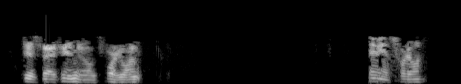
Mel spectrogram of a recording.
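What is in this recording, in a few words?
Fire Dispatch, Scanner audio recording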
